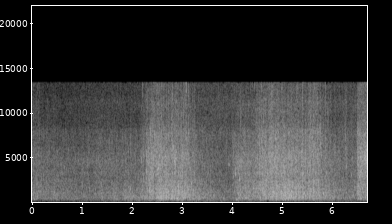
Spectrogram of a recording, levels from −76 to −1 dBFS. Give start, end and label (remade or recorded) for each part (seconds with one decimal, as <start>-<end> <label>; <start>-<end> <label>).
0.0-4.8 recorded; 4.8-5.3 remade; 5.3-6.7 recorded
